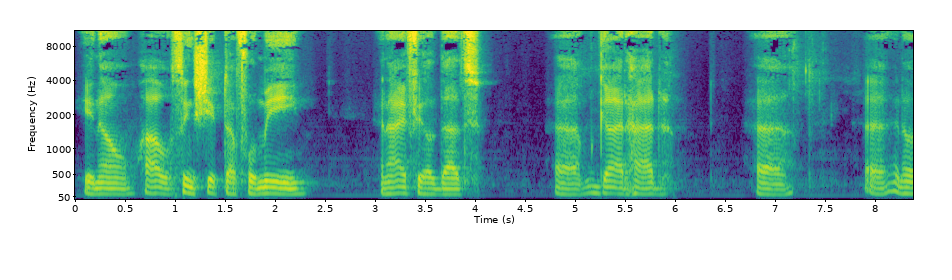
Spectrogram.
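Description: Older man, reflective storyteller. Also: medium pitch. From Ethiopia. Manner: reflective, halting with fillers. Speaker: guest. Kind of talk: interview storytelling.

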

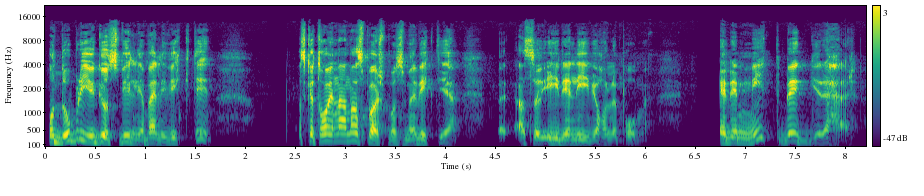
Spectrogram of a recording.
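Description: A man's voice: mid-range voice, big pitch swings, fairly bright tone. A man preaching a sermon in a conversational way, often putting questions to his listeners.

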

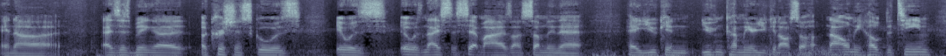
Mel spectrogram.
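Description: A young man, a college freshman running back, answering interview questions in a halting way, full of fillers and restarts. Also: lowish voice, fairly even intonation, background noise. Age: young adult. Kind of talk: post-game interview.

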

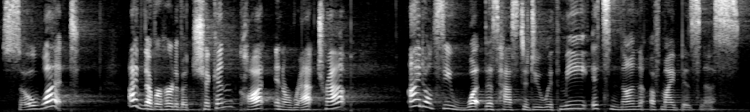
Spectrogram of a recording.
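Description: Lady doing a snippy hen voice, a bit higher, shrugging it all off, slow, echoey church sound. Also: big pitch swings, a bit bright. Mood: dismissive. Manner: brushing off, indifferent. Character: self-centered dismissive farmyard hen.

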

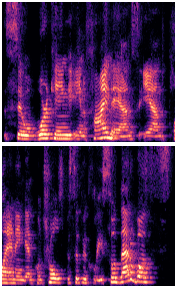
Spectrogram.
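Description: A woman's voice: medium pitch, unhurried, fairly bright tone. Woman in her thirties from Bosnia, friendly career coach guest, easygoing answers. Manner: friendly, laughs easily, hesitant restarts. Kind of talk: casual interview answers.

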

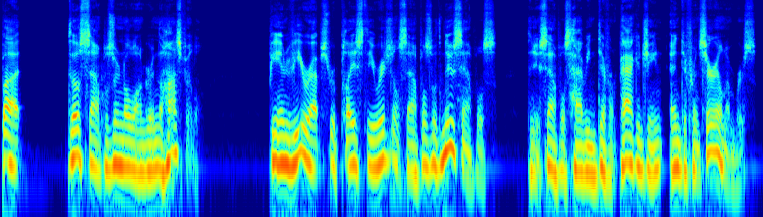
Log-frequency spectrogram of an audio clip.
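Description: A man's voice: medium pitch, animated, fast, gravelly, a little mellow, breathy edge, dry recording, clean studio sound. A man hosting a podcast, recapping a TV episode in a wry, conversational way with asides. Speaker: podcast host.

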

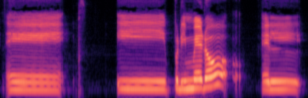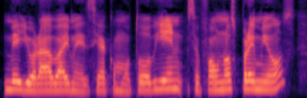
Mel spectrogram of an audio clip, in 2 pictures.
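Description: A woman's voice: medium pitch, measured pace, clean tone, no echo, clean studio sound. A young Mexican woman in her twenties, a podcast guest telling a story in casual chat and acting out the quoted lines. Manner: animated, acts out quoted dialogue.

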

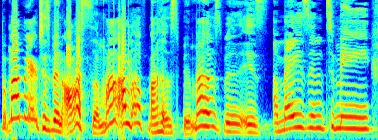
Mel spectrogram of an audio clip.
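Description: Her voice is high, sing-song and fairly bright, and she talks fairly quickly. She's an American-accented podcast host in her forties, speaking in an unscripted, candid, colloquial personal monologue.

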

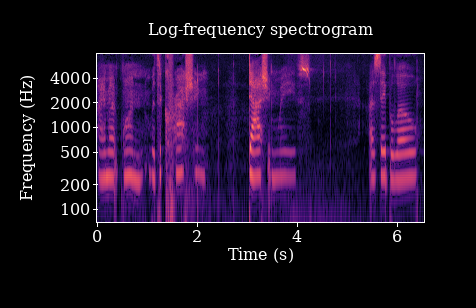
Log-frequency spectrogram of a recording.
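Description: Hosting a read-along, a woman with a fairly high, level voice reads a picture book aloud. She goes very slowly and haltingly, backing up over words as she reads.

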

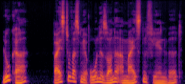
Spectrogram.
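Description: Mann spielt einen ernsthaften kleinen Jungen. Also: male voice, lowish voice, animated, unhurried, a little mellow, breathy edge, no echo, studio quality, pitched above the performer's own voice. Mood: earnest. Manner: earnest, lifted voice. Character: earnest young boy, Helena's brother.

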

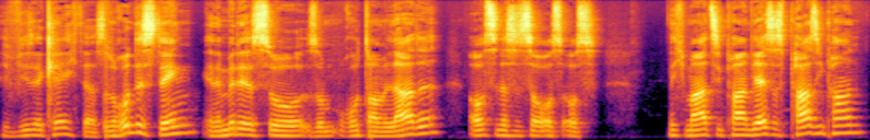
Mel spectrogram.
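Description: A young man co-hosting a casual podcast, relaxed and slangy, often searching for the right word. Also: medium pitch, moderate pace. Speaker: podcast co-host.

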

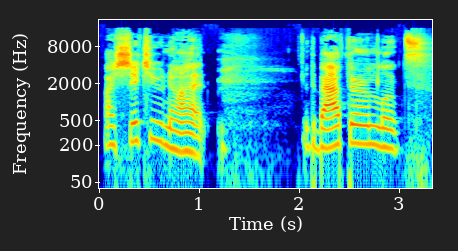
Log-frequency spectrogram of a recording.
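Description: A woman's voice: mid-range voice, takes it slowly, dry recording, studio quality. A woman hosting her own show, telling a story in a frank, profane and exasperated way. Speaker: show host. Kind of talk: casual storytelling.

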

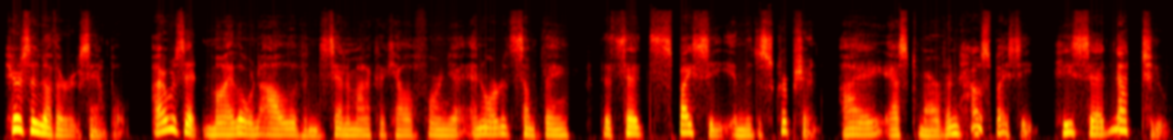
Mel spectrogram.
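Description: A woman's voice: low-pitched, normal speed, few pauses, no echo, clean studio sound. A middle-aged woman host telling a story in a monologue and acting out the dialogue in it. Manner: animated, acts out dialogue in her stories. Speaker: host and coach.

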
